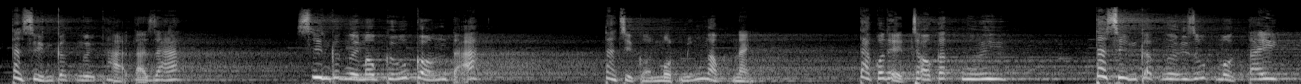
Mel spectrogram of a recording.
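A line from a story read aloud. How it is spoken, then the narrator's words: Woman's desperate wailing. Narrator (Vietnamese): người đàn bà ... kêu gào ở bên ngoài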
